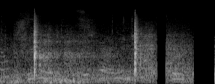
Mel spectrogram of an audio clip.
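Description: Two sharp knocks about a second apart over a steady outdoor murmur of a crowd.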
